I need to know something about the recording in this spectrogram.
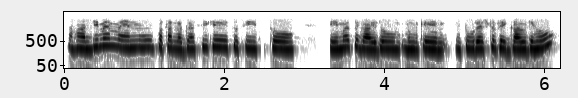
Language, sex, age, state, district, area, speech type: Punjabi, female, 18-30, Punjab, Shaheed Bhagat Singh Nagar, urban, conversation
